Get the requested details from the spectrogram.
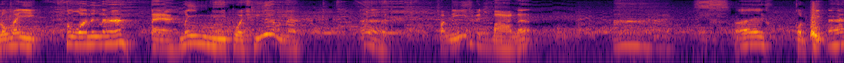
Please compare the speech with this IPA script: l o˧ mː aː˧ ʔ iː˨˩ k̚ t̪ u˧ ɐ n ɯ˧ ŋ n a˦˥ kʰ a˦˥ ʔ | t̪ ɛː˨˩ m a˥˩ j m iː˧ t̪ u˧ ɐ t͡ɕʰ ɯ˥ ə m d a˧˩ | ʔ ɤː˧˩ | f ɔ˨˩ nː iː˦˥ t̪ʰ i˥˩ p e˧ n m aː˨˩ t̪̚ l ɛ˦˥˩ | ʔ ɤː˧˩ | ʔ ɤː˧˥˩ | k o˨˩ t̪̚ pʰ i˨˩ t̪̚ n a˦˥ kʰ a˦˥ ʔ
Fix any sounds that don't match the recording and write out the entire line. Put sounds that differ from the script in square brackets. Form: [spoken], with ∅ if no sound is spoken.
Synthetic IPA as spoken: l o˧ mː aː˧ ʔ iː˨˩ k̚ t̪ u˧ ɐ n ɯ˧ ŋ n a˦˥ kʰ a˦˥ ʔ | t̪ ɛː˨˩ m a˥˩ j m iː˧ t̪ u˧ ɐ t͡ɕʰ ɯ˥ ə m [n] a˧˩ | ʔ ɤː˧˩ | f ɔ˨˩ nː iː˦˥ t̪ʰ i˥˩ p e˧ n [b] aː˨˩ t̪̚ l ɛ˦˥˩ | ʔ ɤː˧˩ | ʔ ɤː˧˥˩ | k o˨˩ t̪̚ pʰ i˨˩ t̪̚ n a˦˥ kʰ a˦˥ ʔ

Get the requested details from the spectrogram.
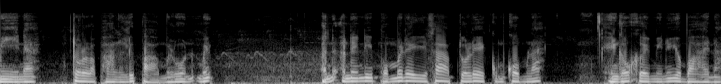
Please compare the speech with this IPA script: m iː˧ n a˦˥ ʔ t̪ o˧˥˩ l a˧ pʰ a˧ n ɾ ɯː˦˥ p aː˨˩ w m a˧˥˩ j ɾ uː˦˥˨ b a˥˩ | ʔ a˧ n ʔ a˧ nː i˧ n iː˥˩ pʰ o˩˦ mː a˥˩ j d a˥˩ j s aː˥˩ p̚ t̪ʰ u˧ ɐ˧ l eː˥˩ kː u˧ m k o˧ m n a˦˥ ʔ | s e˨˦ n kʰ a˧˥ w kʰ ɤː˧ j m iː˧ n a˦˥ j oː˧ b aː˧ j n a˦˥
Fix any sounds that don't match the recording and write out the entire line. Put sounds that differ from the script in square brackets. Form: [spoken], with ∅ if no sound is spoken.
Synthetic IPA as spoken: m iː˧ n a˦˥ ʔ t̪ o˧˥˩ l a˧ pʰ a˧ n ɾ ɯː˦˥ p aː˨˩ w m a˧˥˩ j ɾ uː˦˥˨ [m] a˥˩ | ʔ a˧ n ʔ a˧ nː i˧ n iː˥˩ pʰ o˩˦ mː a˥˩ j d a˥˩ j s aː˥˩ p̚ [t̪] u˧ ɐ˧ l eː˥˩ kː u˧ m k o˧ m n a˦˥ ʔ | [h] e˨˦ n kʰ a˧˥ w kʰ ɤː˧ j m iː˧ n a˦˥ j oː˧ b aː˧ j n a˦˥

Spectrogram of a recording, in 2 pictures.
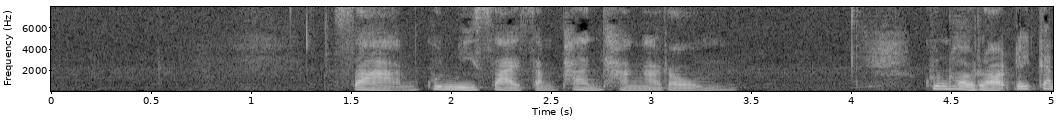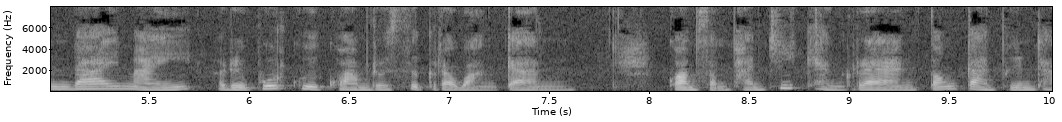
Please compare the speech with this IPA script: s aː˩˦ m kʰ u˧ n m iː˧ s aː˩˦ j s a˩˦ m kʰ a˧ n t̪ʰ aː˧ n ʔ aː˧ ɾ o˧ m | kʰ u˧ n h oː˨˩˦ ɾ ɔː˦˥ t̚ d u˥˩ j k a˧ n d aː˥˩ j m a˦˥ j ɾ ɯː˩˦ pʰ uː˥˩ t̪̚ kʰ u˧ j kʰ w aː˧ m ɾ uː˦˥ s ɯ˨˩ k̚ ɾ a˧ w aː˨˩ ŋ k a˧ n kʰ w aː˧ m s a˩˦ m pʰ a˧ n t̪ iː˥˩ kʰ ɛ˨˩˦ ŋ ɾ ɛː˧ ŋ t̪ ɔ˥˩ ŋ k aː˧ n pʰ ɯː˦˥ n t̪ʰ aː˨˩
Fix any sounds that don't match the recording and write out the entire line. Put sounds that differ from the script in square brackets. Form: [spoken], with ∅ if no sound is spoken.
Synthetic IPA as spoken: s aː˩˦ m kʰ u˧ n m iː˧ s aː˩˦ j s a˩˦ m [pʰ] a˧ n t̪ʰ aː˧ [ŋ] ʔ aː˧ ɾ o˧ m | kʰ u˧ n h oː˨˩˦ ɾ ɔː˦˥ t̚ d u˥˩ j k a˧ n d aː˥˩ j m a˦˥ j ɾ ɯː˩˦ pʰ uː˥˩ t̪̚ kʰ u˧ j kʰ w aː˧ m ɾ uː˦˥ s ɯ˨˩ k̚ ɾ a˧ w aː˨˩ ŋ k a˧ n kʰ w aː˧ m s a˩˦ m pʰ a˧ n [t̪ʰ] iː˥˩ kʰ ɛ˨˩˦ ŋ ɾ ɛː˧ ŋ t̪ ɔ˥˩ ŋ k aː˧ n pʰ ɯː˦˥ n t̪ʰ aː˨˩

